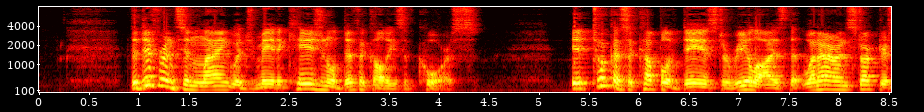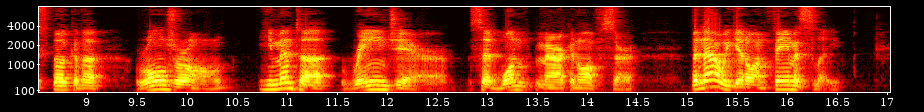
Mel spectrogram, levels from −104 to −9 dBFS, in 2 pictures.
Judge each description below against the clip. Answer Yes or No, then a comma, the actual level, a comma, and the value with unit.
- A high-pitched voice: No, medium, 155 Hz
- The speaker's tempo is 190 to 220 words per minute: No, average, 145 wpm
